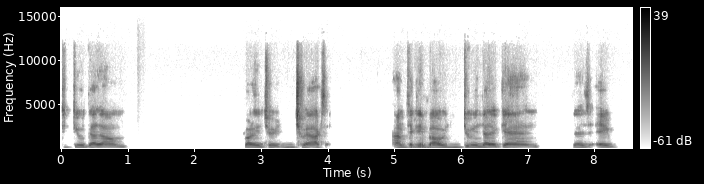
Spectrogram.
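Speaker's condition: Down syndrome

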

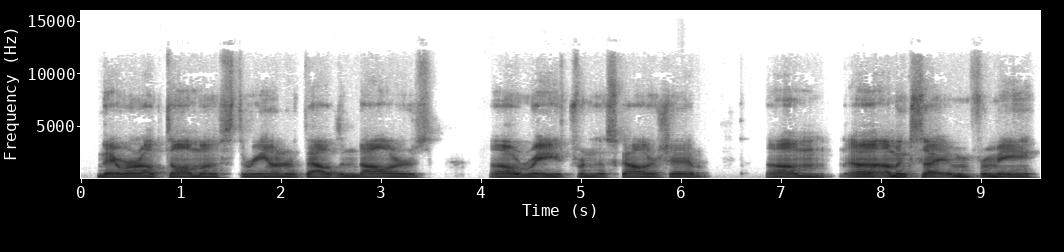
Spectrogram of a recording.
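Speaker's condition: ALS; difficulty speaking for long periods

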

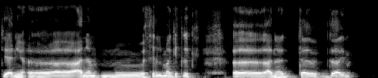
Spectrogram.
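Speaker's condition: Stuttering; onset age 10, previously largely controlled, gave presentations, spoke at Toastmasters, perfectionism possibly a contributing cause; worst period of stuttering so far, lacks willpower to work on it; difficulty communicating with people; repeated sounds

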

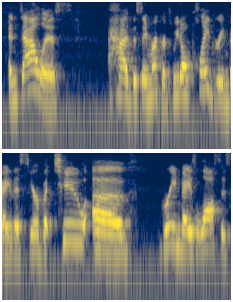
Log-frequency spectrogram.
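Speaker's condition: No condition

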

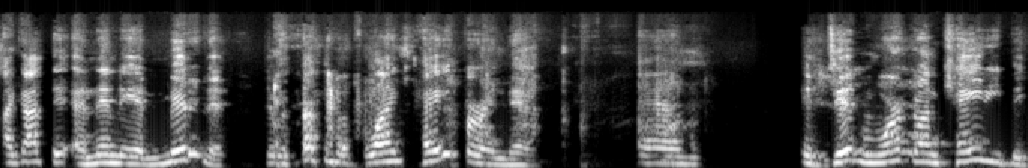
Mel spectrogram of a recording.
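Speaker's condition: No condition

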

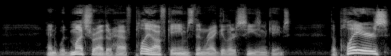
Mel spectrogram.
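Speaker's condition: No condition

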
